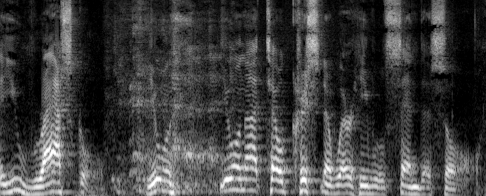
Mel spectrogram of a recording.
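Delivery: slow, loud scold of a cheeky student; mock scolding guru. Prabhupada scolding playfully.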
